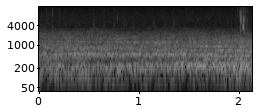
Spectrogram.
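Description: Jet2 passenger jet passing overhead on the approach flight path near Cramond Island, a loud continuous broadband roar and rumble filling the short stretch with no talk.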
